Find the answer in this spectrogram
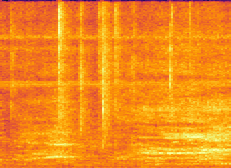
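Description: Pigs squealing, one short high call about half a second in and a longer one near the end, over crowd chatter.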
